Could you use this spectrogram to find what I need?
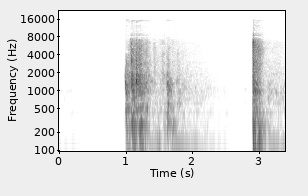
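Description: Dishes clatter in a cupboard.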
